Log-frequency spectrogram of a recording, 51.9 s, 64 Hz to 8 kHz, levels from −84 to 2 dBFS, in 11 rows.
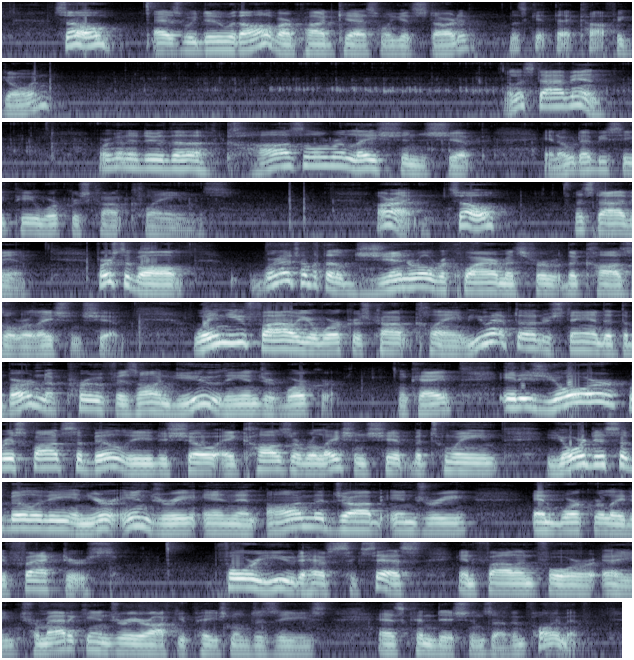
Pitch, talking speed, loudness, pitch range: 120 Hz, 135 wpm, -14 LUFS, 110-160 Hz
